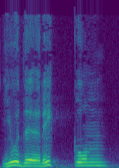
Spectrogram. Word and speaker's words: يدرككم: لو رأيتم، لو نظرتم في المصحف الشريف تجدون الكاف الأولى مجردة والكاف الثانية عليها شدة وضمة، ونطقها كما ذكرت يدرككم، يدرككم بكاف واحدة مشددة.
